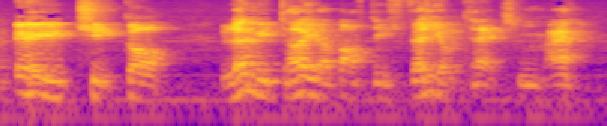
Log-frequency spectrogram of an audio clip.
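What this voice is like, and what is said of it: Deliberately bad put-on wrestler accent. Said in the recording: “I'm using my worst Razor Ramon, like, accent”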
